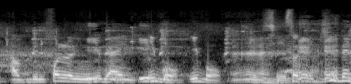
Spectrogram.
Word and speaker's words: Igbo: Igbo. Yeah. So the G is silent, right? No, G is not silent. In Igbo alphabet, we have G.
